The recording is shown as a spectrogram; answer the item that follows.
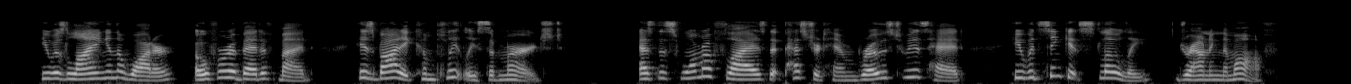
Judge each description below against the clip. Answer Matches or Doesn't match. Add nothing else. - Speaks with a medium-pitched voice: Doesn't match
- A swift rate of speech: Doesn't match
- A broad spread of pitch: Matches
